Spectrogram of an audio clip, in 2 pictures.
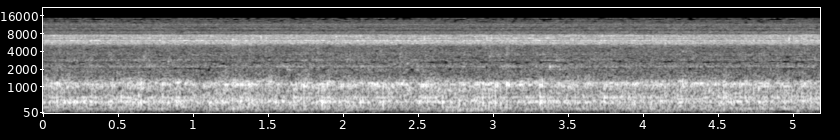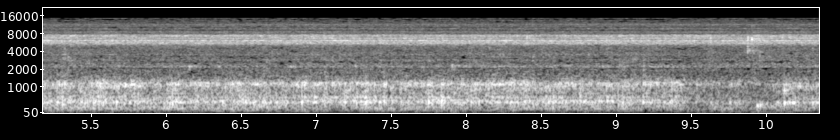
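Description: A steady, even hiss that does not change in level throughout.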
